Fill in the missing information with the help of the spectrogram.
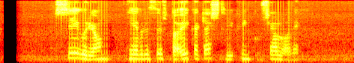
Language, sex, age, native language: Icelandic, female, 40-49, Icelandic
